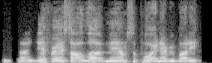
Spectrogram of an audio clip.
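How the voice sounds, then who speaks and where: A man's voice: on the high side, steady tone, very fast, fairly bright tone, lo-fi sound. A man in his thirties from Massachusetts, a rapper talking loosely and casually in an interview, swearing freely. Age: 30s. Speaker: rapper guest.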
